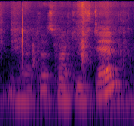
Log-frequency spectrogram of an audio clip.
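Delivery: ordinary delivery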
